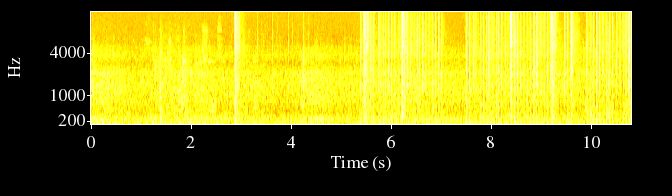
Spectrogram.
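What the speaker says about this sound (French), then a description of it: "tu vois la mitrailleuse qui tire?" Bursts of machine-gun fire crackle amid the constant rumble of a battle in the WWII shooter Hell Let Loose, with sharp shots at about 3 and 5.5 seconds, then a dense rattling string of rapid shots running to the end.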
